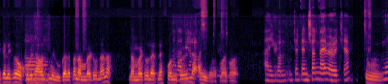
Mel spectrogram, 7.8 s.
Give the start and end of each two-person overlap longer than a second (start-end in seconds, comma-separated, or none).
none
